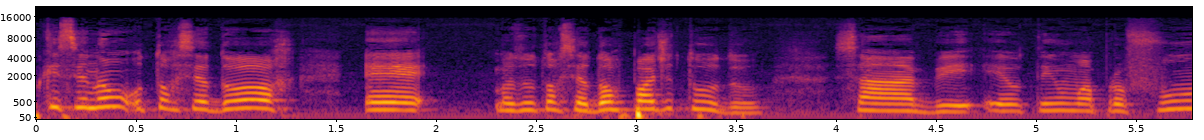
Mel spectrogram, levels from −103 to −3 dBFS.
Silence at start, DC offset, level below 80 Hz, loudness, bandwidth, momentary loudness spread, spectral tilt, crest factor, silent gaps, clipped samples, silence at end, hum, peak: 0 s; under 0.1%; -44 dBFS; -28 LUFS; 15 kHz; 11 LU; -6 dB/octave; 22 dB; none; under 0.1%; 0 s; none; -6 dBFS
